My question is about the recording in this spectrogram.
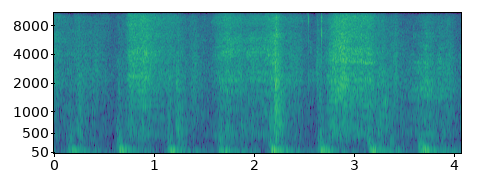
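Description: Feet landing on a carpeted floor during star jumps (jumping jacks): a dull thud about twice a second, eight landings in a steady rhythm.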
